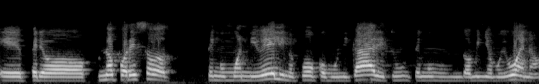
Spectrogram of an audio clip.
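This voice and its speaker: A woman at medium pitch, moderate pace and fairly even intonation. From Argentina. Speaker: entrepreneur. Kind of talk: interview. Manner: hesitant, many fillers.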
